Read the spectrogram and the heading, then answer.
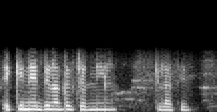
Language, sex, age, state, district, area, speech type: Punjabi, female, 18-30, Punjab, Shaheed Bhagat Singh Nagar, rural, conversation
